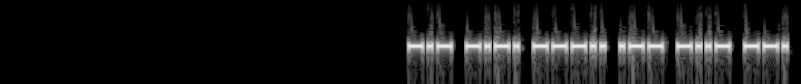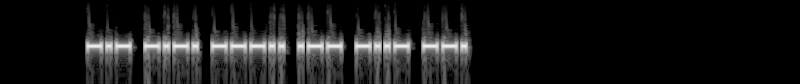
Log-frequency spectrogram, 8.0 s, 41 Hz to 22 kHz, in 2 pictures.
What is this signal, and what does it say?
Morse code, heard as a keyed tone, about 50 wpm, 700 Hz. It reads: KC8WXG KC8WXG
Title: USA Call Signs - 6 Characters - Repeated 2x - 50wpm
